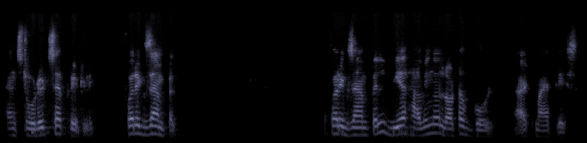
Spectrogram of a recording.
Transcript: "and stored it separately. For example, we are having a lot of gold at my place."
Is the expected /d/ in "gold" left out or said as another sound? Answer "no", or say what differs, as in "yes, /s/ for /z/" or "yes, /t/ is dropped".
no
